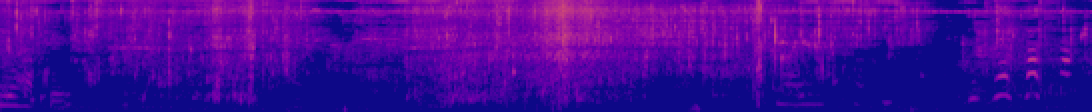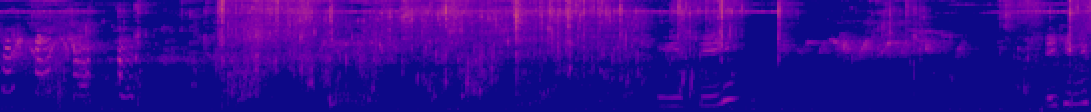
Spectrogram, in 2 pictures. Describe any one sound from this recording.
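Water splashes as feet wade through a muddy field.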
